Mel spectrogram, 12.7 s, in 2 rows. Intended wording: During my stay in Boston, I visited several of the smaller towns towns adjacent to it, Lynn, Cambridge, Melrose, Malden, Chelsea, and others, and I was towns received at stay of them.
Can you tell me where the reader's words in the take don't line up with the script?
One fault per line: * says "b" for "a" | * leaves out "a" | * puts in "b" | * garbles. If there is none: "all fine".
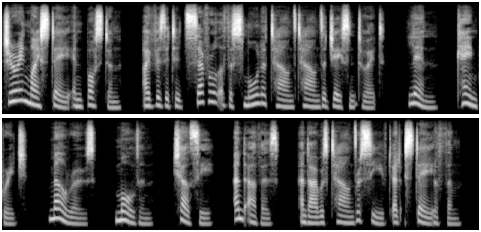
all fine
